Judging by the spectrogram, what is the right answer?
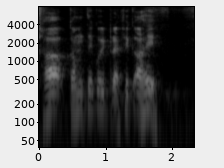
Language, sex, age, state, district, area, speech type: Sindhi, male, 45-60, Delhi, South Delhi, urban, read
